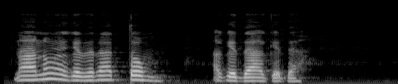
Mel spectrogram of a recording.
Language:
Tem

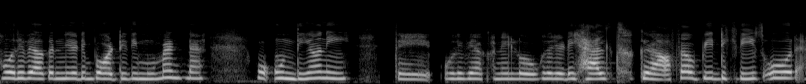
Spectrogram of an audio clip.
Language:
Dogri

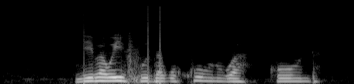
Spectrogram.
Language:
Kinyarwanda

